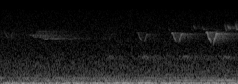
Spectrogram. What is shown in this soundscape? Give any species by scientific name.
Vireo solitarius, Seiurus aurocapilla, Corvus brachyrhynchos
